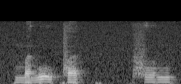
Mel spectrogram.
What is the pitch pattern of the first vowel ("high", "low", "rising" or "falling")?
rising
